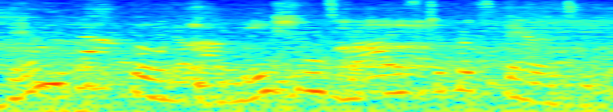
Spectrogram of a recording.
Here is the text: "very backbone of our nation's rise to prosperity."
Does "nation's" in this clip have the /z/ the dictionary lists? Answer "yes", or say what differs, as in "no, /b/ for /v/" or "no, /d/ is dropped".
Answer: yes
